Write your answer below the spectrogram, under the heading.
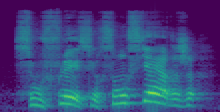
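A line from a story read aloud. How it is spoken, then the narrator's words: Old monk exclaiming promptly. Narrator (French): s'écria aussitôt le vieux moine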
